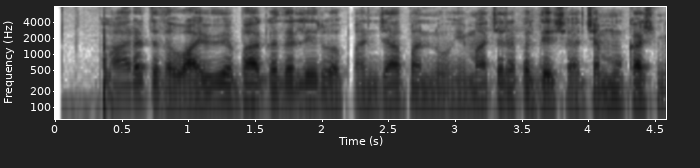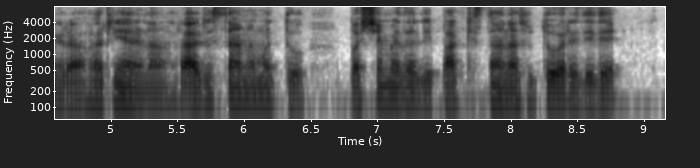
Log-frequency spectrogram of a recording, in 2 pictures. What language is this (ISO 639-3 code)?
kan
